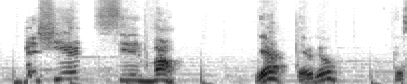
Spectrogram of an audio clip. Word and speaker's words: Bechir Sylvain: Bechir Sylvain.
